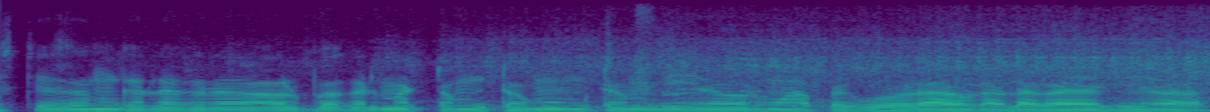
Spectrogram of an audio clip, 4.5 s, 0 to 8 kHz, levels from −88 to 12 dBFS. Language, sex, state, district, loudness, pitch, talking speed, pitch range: Hindi, male, Bihar, Saharsa, -29 LUFS, 120 Hz, 250 wpm, 115-120 Hz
